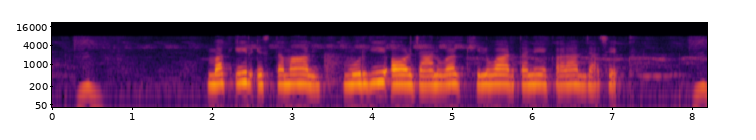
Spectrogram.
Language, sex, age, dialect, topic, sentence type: Magahi, female, 18-24, Northeastern/Surjapuri, agriculture, statement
